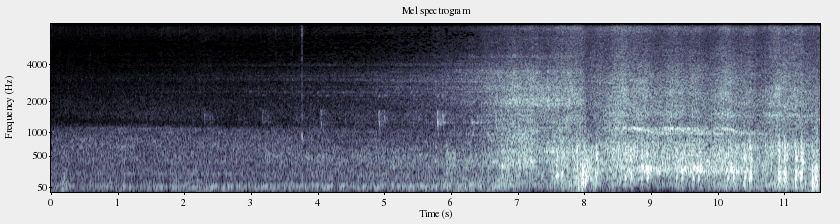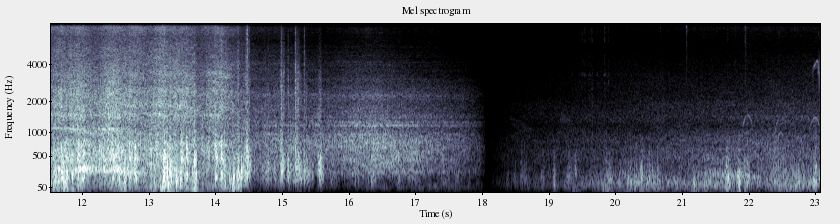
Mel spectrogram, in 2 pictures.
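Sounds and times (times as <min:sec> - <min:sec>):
electric train passing: 0:00.0 - 0:18.0.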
